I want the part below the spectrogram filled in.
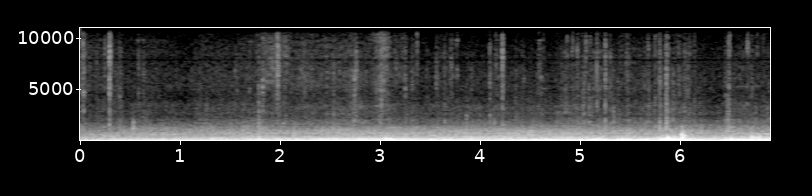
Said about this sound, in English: We'll take a drive in an alleyway here.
